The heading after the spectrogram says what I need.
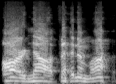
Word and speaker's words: Arne: only one little thing it's pronounced R now and they'll go oh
